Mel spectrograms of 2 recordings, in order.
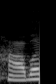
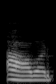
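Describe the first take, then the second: First: The word starts with an h sound. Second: The word starts with a vowel sound. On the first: The speaker calls it wrong. "इसलिए इसको हम हावर नहीं पढ़ते हैं" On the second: The speaker calls it right. "यहाँ पे जो एच होता है या वो क्या होता है? साइलेंट होता है"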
